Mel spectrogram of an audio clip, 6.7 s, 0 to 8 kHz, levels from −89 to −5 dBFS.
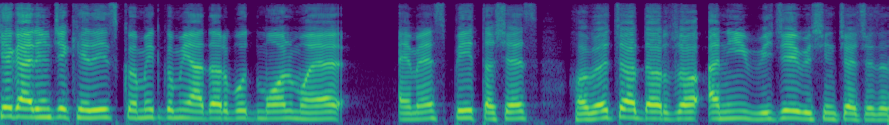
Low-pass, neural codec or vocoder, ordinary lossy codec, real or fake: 7.2 kHz; codec, 16 kHz, 0.9 kbps, LongCat-Audio-Codec; none; fake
